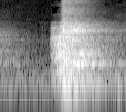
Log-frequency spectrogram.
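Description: A single sudden sneeze bursts out loudly, a sharp explosive blast of breathy noise lasting about half a second before fading, with no talking around it.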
